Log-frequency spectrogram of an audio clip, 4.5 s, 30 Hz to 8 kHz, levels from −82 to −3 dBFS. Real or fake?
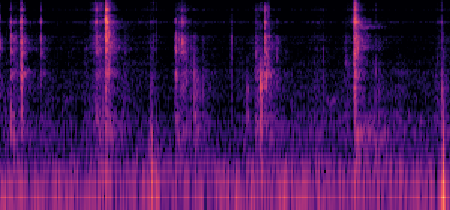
fake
